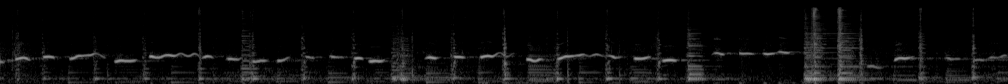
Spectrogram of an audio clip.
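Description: A man whistling a wandering melody while plucking notes and chords on a lute. A loud plucked chord comes about eight seconds in.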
